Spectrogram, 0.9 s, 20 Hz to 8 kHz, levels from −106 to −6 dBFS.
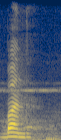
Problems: none marked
